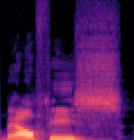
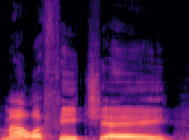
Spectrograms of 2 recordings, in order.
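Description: First: The word is said in a plain English way. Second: The word is said in a Latin-style way. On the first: "I pronounce this like six different ways" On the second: "Then I look at my Latin comes out"

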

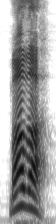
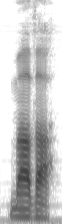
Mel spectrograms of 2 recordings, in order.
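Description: First: The word is said loudly, as an exclamation. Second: The word is said flatly, without emphasis. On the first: The speaker calls it right. "There is a very prominent exclamation mark there" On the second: The speaker calls it wrong. "I didn't say it right"

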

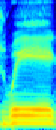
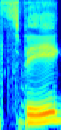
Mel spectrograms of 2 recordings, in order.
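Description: First: The name is said with an English pronunciation. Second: The name is said with a German pronunciation. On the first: "sometimes it's just Zweig or whatever" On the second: "getting the little German Zweig in there"

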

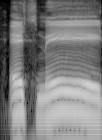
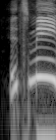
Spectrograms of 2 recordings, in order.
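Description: First: It is said in a deep voice. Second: It is said in a normal voice.

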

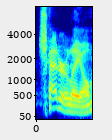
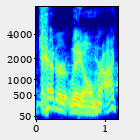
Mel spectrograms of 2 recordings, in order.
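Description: First: The name begins with a 'ch' like 'cheese'. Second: The name does not begin like 'cheese'. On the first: "He's the big cheese, so I call him Chedorlaomer" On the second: "some pronounce him Chedorlaomer"

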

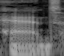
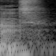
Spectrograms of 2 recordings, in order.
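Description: First: It is said with an American accent, like 'ant'. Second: It is said with a British accent, 'ahnt'.

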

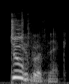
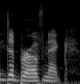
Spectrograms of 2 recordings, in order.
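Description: First: The stress is on the first syllable. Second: The stress is on the second syllable. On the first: The speaker calls it right. "the accent is on the first syllable" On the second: The speaker calls it wrong. "People say Dubrovnik"

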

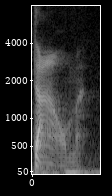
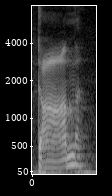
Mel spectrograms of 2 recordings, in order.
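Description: First: The vowel is like the vowel of 'down'. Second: The vowel is not the vowel of 'down'. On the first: The speaker calls it right. "It's like down, but with an M" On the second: The speaker calls it wrong. "Not Daum"

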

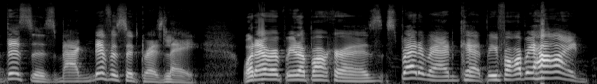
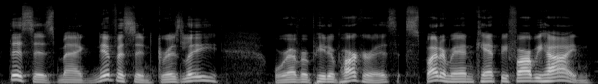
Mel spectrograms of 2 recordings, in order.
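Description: First: It is said in a put-on jackal voice. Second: It is said in a plain, ordinary voice.

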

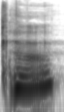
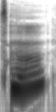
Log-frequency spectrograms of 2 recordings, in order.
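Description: First: The first consonant has no puff of air. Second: The first consonant has a puff of air. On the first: The speaker calls it right. "som är oaspirerat" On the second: The speaker calls it wrong. "inte trä"

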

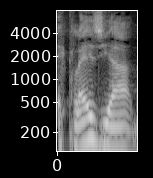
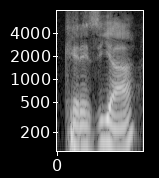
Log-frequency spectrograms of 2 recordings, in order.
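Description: First: It is pronounced the English way, ecclesia. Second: It is pronounced the local way, keresia. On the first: "They don't say it like in English" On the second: "They speak it locally"

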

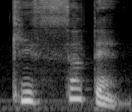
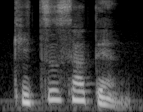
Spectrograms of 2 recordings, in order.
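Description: The two takes are said the same way.

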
